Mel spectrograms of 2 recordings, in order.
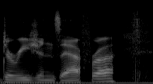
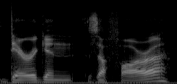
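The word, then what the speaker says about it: Darigan Zafara: the what I was recent I called it Derian Zaffra. Apparently it's Derigan Zafara which apparently that's how you pronounce those words and unfortunately I have called it Derisian Zaffra for so long that uh I uh have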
